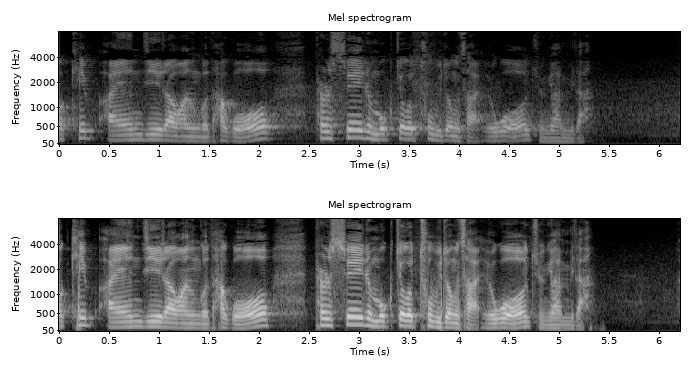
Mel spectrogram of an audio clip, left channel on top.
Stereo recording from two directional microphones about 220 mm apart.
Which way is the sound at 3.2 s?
40° right (ahead or behind).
